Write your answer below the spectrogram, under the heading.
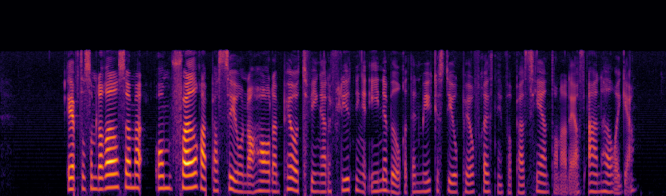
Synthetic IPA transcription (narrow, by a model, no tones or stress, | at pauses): ɛft̪əʂɔmd̪ɛɾœːʂɔm | ɔmɧœːɾapʰæʂuːnəɾɦaɖɛnpʰoːt̪ʰvɪŋːad̪əflʏt̪nɪŋənʔɪnːəbʉːɾət̪ɛnmʏkːəst̪uːɾpʰoːfɾɛst̪nɪŋfœɾpʰasɪɛnt̪ə̰ɳa̰d̪ḛːɾa̰sanːɦœːɾɪ̰ɡa̰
